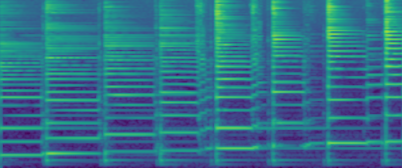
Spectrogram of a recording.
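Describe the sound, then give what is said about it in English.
A major scale plucked clawhammer style, do up to do, eight clear single notes climbing steadily in pitch at an even pace, each ringing bright and sustained before the next attack. “that's your basic major scale, do, re, mi, fa, sol, la, ti, do, and I'm gonna go ahead and play it all together”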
